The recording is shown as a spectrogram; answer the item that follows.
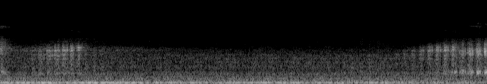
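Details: Narrow-mouthed frogs, three or four of them, court females from an apartment-complex pond in Songdo, Incheon, Korea. Phone recording on a Galaxy Note9. One pulsed croak opens and another closes, separated by a quiet gap filled with a dominant low rumbling hum.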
